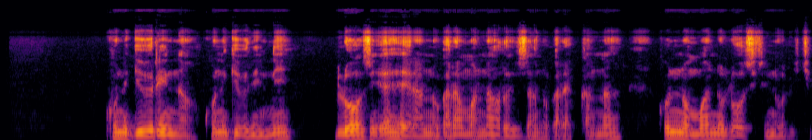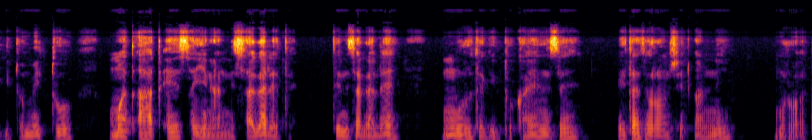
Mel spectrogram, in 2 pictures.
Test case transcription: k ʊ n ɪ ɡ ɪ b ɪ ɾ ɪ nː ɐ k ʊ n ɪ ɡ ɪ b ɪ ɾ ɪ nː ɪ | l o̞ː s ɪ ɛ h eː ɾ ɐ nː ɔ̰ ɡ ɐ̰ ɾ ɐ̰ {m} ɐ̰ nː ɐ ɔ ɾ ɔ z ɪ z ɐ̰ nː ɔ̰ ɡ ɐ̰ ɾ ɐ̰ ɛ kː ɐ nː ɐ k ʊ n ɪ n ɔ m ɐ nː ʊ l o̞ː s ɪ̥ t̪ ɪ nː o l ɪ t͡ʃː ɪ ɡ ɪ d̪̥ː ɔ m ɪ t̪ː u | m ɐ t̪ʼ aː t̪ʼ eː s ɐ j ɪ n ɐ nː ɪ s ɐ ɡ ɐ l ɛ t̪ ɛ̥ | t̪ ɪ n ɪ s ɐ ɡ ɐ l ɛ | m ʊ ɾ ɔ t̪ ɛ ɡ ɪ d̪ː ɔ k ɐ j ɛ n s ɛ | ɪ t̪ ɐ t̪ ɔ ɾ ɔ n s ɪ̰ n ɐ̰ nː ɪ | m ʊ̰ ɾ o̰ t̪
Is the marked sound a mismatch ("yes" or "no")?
no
